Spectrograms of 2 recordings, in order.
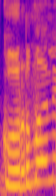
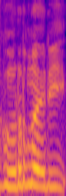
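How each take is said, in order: First: The third consonant is an L sound. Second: The third consonant is an R sound. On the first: The speaker calls it wrong. "കുറുനലി അല്ലടാ" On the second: The speaker calls it right.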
